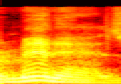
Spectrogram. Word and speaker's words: Menes: So it's either Men or Menes was the Greek name. But Menes is the more popular name.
